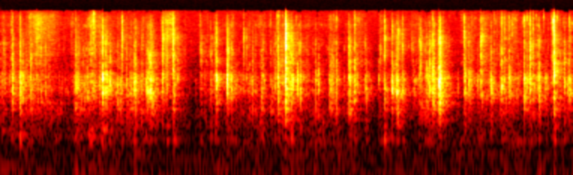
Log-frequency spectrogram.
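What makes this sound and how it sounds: Fingertips and long nails type rapidly on a pastel plastic mechanical keyboard with round typewriter-style keys and a hollow body, resting on a wooden table. A steady stream of quick, bright, clacky key strikes fills the clip, each snapping off with almost no ring and little low-end thump.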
